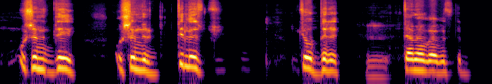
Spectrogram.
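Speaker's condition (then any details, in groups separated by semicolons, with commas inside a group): Cerebral palsy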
